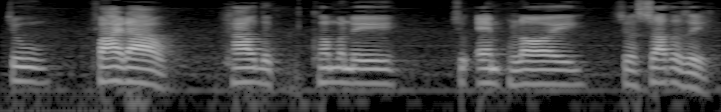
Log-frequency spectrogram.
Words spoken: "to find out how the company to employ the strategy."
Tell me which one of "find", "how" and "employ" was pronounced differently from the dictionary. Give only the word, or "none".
find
